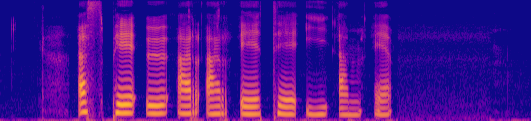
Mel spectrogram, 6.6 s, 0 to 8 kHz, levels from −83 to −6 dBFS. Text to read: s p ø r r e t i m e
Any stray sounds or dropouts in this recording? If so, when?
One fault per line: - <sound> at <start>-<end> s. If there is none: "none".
none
